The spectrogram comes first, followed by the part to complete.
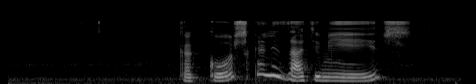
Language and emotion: Russian, positive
